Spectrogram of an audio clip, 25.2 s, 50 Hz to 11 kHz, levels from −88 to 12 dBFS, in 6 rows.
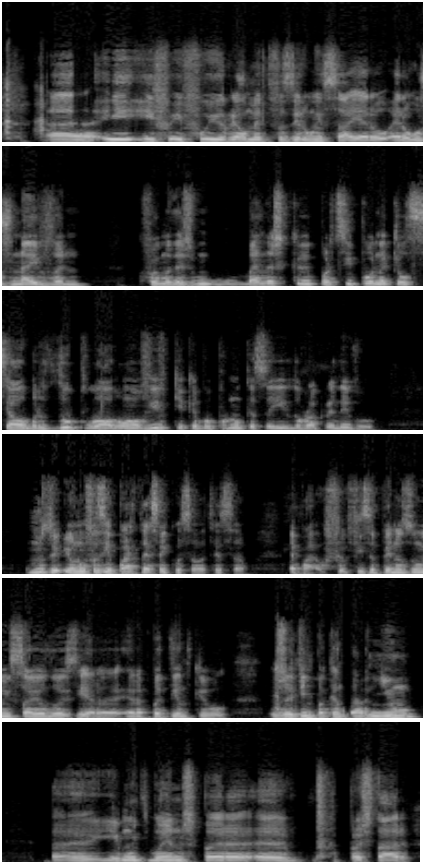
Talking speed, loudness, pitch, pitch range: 170 wpm, -21 LUFS, 125 Hz, 115-135 Hz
